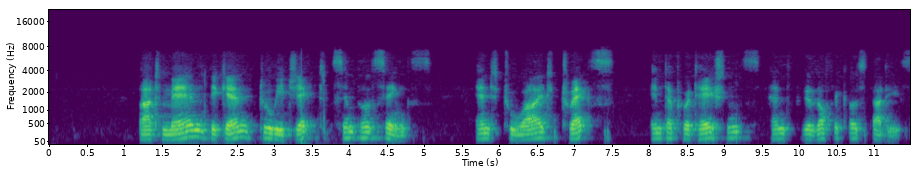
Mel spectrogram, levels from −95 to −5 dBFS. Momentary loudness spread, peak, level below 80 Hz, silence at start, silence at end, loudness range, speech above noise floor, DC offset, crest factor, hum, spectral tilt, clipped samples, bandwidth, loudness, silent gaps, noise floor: 13 LU; -8 dBFS; -66 dBFS; 1.2 s; 0.15 s; 6 LU; 53 dB; under 0.1%; 20 dB; none; -4.5 dB/octave; under 0.1%; 7.6 kHz; -27 LUFS; none; -81 dBFS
